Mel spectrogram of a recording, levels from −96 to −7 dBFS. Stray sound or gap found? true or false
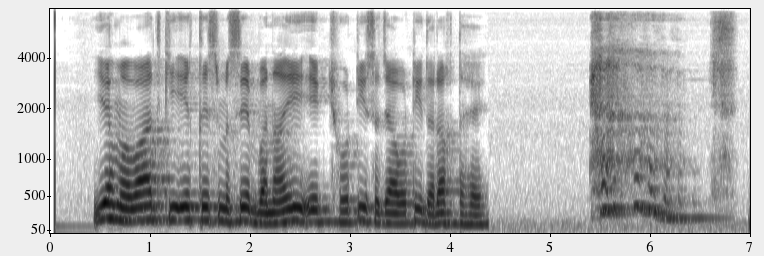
true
